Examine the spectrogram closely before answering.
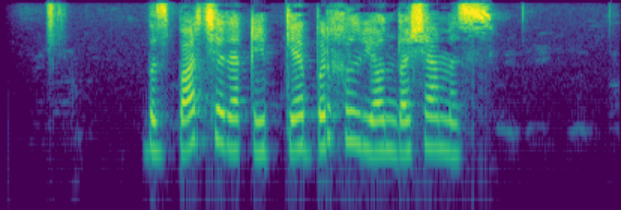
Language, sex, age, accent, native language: Uzbek, female, 12-17, Toshkent shahri, Uzbek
